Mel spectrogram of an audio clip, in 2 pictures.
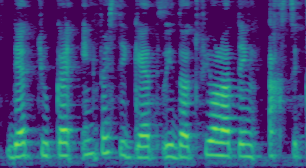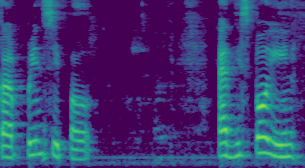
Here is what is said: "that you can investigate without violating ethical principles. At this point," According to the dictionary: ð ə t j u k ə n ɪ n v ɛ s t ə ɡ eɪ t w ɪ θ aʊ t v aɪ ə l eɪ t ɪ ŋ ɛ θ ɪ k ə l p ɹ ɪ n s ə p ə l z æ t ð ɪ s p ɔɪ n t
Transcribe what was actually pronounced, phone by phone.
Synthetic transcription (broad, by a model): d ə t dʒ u k ə n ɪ n f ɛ s t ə ɡ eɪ t w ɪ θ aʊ t f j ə l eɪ t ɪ ŋ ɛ s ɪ k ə l p ɹ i n s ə p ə l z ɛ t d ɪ s p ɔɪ n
